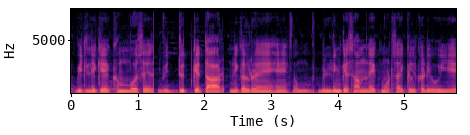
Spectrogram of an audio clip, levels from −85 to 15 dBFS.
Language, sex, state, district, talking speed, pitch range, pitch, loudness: Hindi, male, Andhra Pradesh, Guntur, 155 wpm, 110-115 Hz, 110 Hz, -21 LUFS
